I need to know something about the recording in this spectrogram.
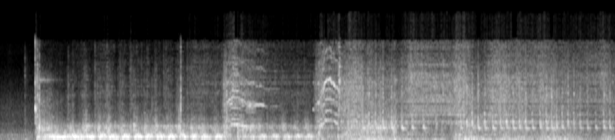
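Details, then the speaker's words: Rolls-Royce Silver Cloud III towed in for fail-to-proceed, with plenty of fuel and earlier running rich: the engine catches and runs unevenly with a lumpy stumbling beat; a misfire, suspected ignition fault (points and condenser). "See, hear that? It's got more ignition problems, it sounds like."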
